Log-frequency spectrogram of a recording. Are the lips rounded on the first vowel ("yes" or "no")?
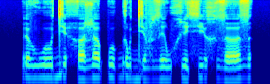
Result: yes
